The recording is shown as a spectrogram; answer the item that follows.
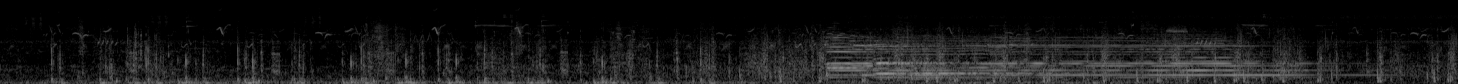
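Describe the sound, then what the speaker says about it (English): In the video game Red Dead Redemption, rhythmic horse hooves clip-clop steadily throughout, with a horse whinnying and soft mechanical creaks, plus a layer of tonal background music entering partway. "The horses are saddled up over here."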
